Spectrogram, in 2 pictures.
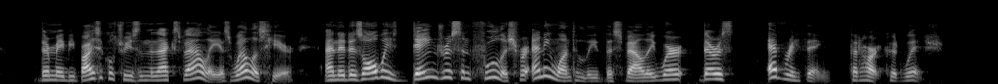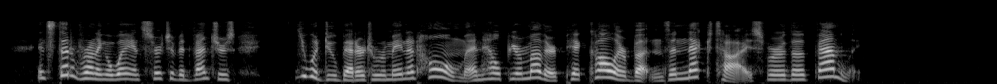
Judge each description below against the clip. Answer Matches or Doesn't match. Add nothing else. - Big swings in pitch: Matches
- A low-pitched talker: Doesn't match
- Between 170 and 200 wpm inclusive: Matches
